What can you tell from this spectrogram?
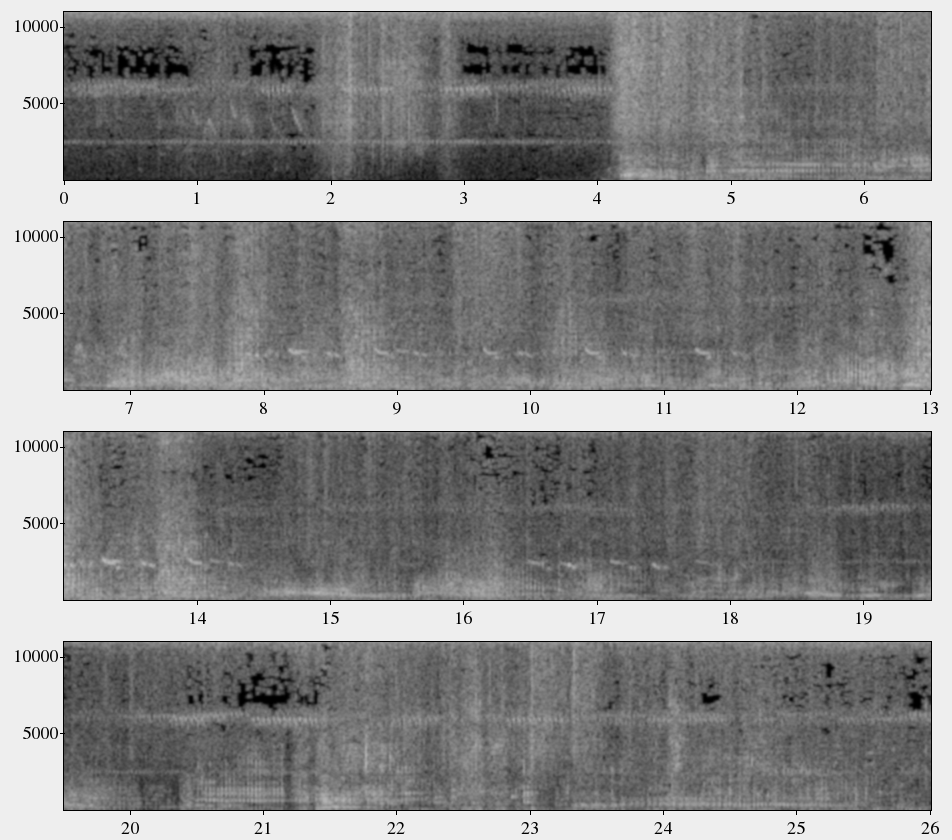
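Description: Lions fighting: a nomad male lion and lionesses growling and roaring in an aggressive clash. The fight starts suddenly about four seconds in, after faint crickets chirping.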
